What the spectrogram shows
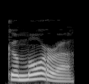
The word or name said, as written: gomorrah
